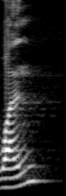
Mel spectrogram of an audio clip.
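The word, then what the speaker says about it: 文: The first one is called wen. When the pronunciation tone is the second tone.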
